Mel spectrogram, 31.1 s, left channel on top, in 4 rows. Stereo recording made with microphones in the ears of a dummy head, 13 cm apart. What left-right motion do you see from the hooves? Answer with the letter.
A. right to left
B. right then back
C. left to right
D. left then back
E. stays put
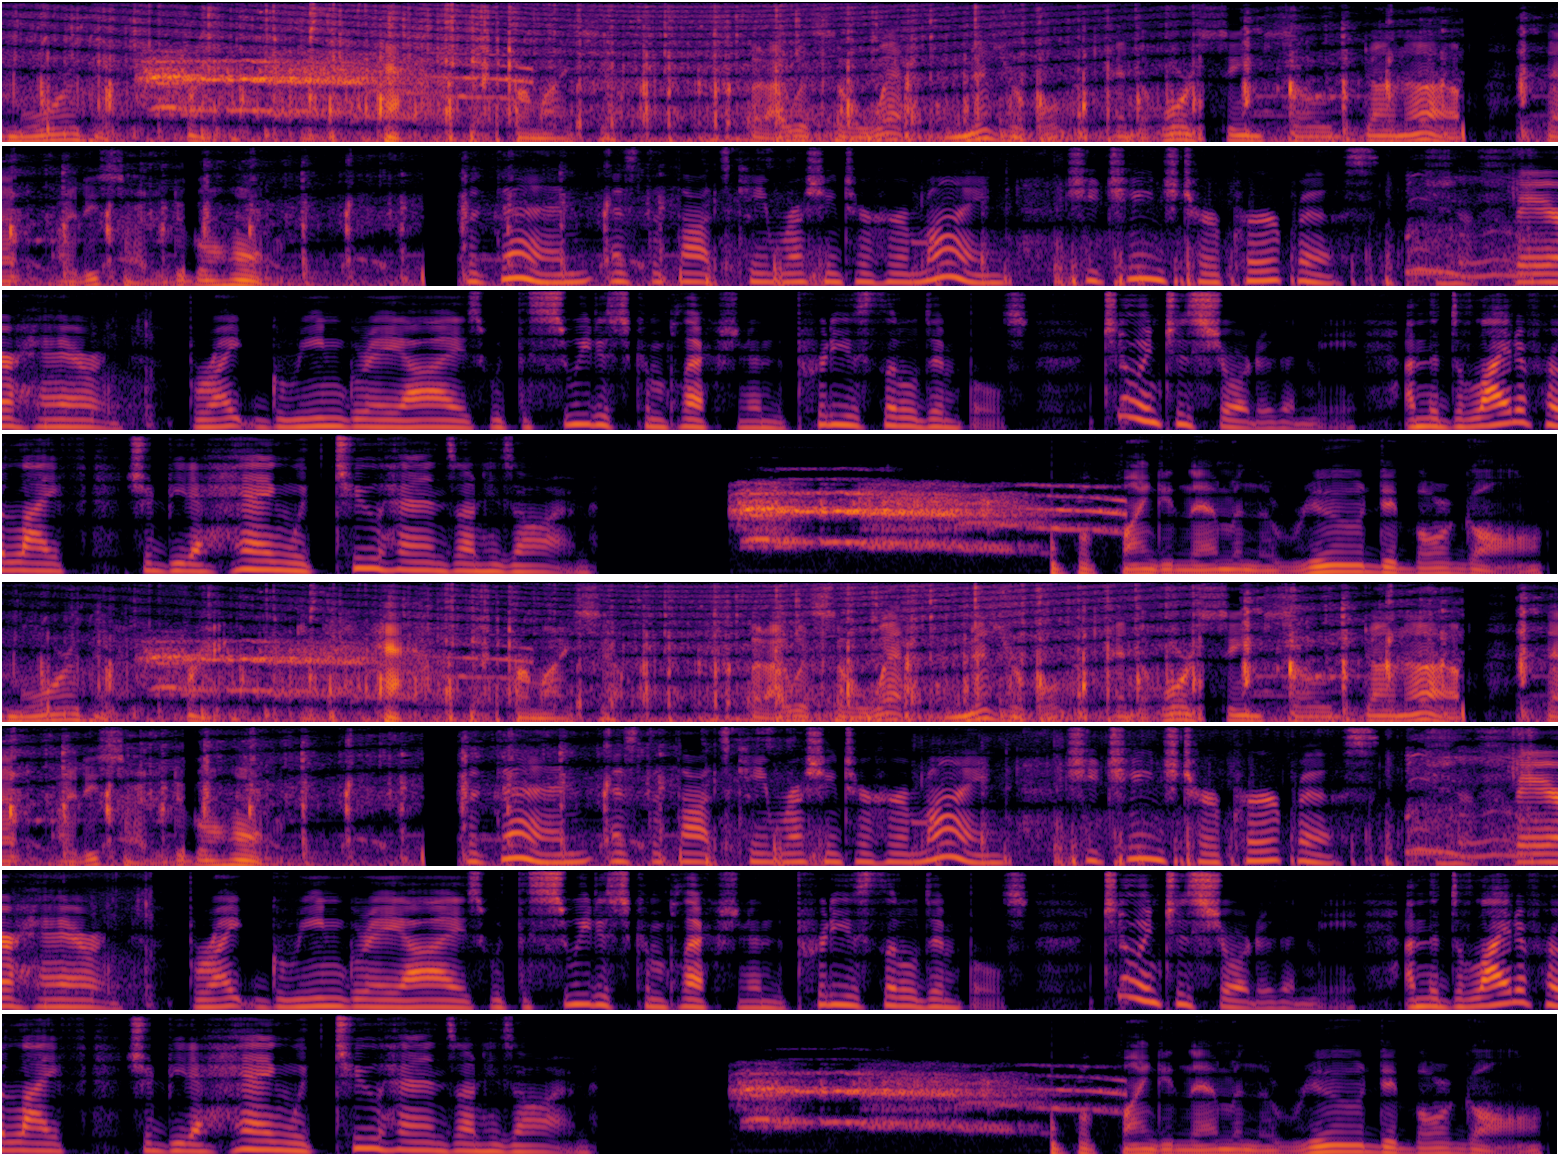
C.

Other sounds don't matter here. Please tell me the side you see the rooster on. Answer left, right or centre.
left.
